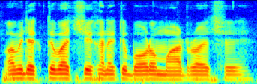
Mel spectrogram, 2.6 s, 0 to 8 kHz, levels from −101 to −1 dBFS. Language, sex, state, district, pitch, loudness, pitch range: Bengali, male, West Bengal, Alipurduar, 120 Hz, -19 LUFS, 115-125 Hz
